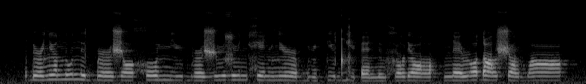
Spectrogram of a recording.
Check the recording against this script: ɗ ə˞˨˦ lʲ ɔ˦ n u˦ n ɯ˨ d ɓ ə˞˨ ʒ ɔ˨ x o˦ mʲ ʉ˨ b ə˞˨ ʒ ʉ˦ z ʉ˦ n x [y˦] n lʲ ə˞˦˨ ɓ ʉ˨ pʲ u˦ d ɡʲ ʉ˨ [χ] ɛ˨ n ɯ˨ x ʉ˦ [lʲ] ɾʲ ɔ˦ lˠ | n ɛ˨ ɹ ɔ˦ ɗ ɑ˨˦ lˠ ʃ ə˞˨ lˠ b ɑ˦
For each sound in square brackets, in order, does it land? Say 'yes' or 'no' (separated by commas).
no, no, no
